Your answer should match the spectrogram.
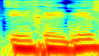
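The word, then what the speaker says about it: Eirene: pour les auditeurs auditrice je dis eréné ça s'écrit e i r e n e eréné Suisse eréné c'est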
